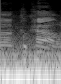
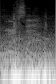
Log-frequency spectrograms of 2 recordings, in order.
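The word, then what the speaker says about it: Curaçao: And sail it to Kukau, right? Is that how you say it? Curacao. Curacao, oh. An ABC crew.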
